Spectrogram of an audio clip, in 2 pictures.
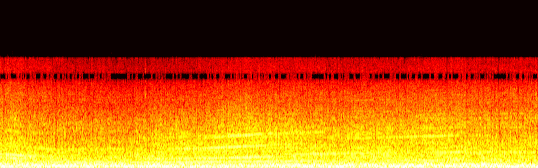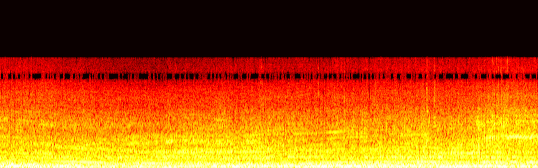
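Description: Mazda Miata's four-cylinder engine heard from inside the car at track speed, its pitch climbing and falling repeatedly as it accelerates and lifts through the corners, with a brief drop in level about two-thirds of the way through, over a heavy low rumble.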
